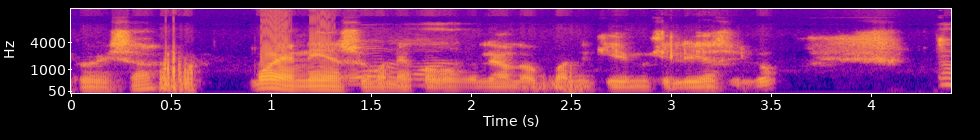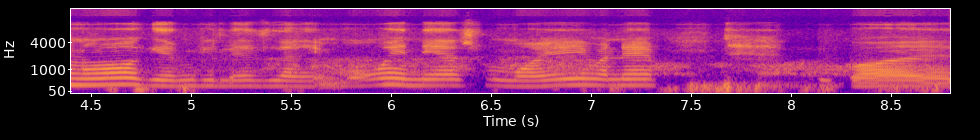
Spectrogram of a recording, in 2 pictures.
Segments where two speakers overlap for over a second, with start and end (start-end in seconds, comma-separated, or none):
none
